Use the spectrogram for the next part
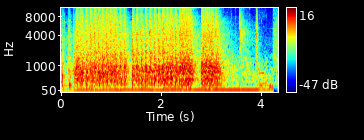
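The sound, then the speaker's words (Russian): Sustained bursts of automatic gunfire at a school: gunmen on the second floor shoot at fleeing schoolchildren and soldiers return fire. Rapid sharp cracks repeat in long, loud strings with brief pauses between bursts. No voices. “Им в спину тут же раздаются автоматные очереди.”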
